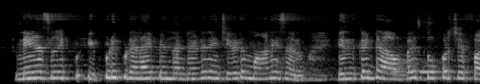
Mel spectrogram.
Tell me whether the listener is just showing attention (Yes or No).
Yes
